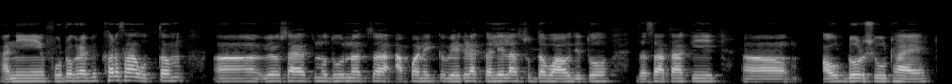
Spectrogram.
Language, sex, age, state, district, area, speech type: Marathi, male, 18-30, Maharashtra, Yavatmal, rural, spontaneous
